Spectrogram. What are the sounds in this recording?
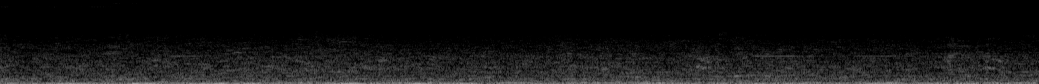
person or small group talking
